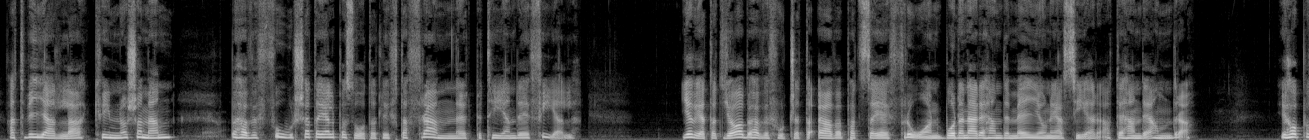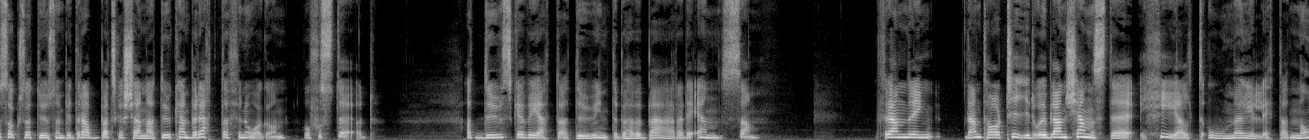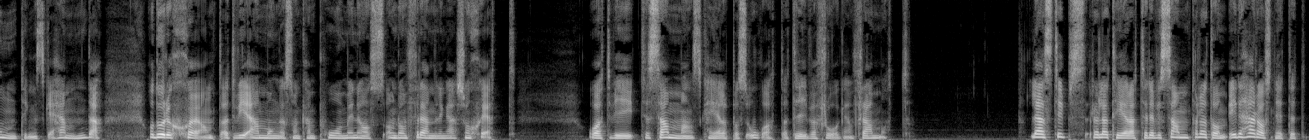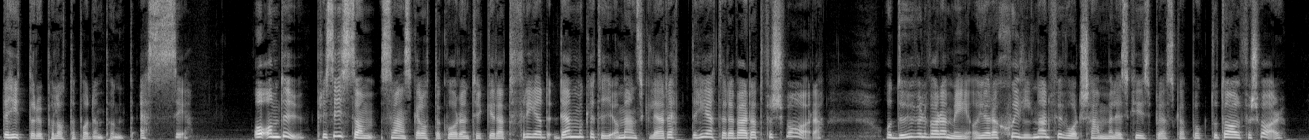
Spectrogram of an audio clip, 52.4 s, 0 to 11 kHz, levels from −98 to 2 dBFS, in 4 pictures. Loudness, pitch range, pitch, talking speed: -22 LUFS, 165-220 Hz, 190 Hz, 185 wpm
